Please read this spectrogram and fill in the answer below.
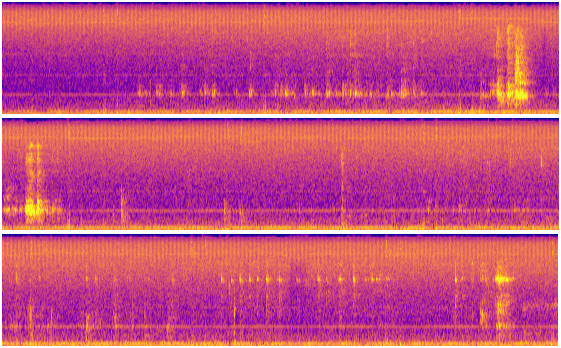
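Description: A steady low hum, with two brief squeaky sounds about six and seven seconds in.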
